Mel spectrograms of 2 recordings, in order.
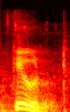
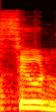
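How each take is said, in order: First: কিউট with C like the Bengali ক; hard C. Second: Wrong reading সিউট, C as in "see"; সিউট opening on "syu", not "kyu"; mispronounced with soft C. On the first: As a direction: say কিউট with a k sound at the start. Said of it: "সির উচ্চারণ কর মতো". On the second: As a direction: say সিউট with an s sound at the start. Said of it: "সিউট বলা যাবে না". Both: Shown as a demonstration.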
